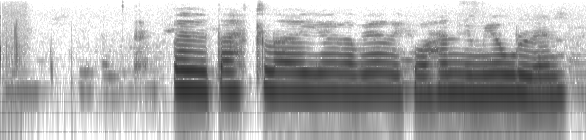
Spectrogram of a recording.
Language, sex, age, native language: Icelandic, male, 11, Icelandic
